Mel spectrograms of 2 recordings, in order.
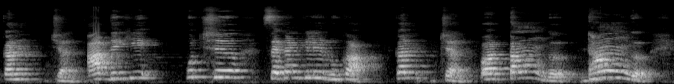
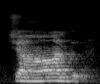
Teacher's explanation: अनुस्वार में जब हम कुछ बोलते हैं तो जो मुख में है यानी मुंह के अंदर जो श्वास यानी हवा है वो अवरुद्ध होती है।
